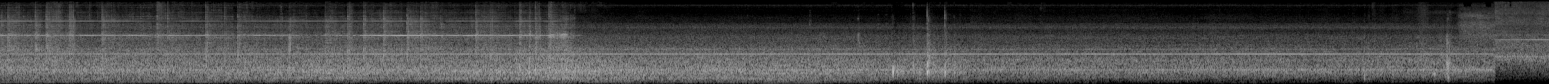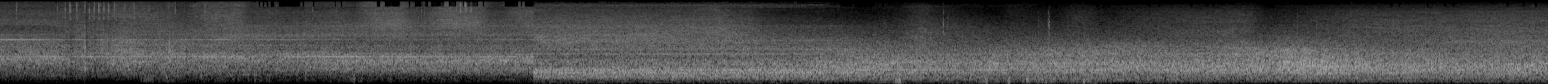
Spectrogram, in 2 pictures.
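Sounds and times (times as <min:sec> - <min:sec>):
welding arc crackles: 0:00.0 - 0:05.9
welding arc hissing: 0:00.0 - 0:05.9.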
